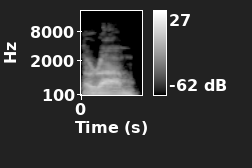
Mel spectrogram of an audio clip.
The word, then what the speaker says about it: Aram: So I guess ethnically, if we're talking about like being Armenian and being named Aram, like I pronounce it Aram, and that's kind of how I have everybody else pronounce it.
